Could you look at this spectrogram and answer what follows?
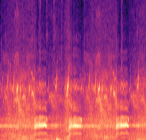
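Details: A Common Raven near a trailhead at Spruce Bog, Algonquin Park, in winter with snow-covered conifers, gives three harsh, nasal croaks, about one every second, each short and level in pitch, with a faint hiss of wind behind.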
